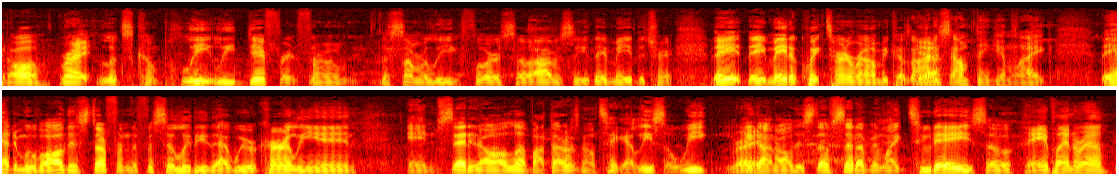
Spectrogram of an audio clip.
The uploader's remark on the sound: LIVE FROM SLAMBALL!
